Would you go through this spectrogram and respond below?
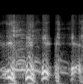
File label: fall, negative; Splashdown; XBOX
